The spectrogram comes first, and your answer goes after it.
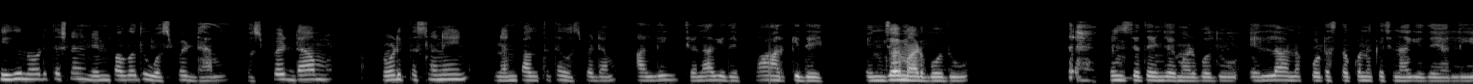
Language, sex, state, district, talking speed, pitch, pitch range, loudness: Kannada, female, Karnataka, Bellary, 110 wpm, 190 Hz, 175-210 Hz, -27 LUFS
